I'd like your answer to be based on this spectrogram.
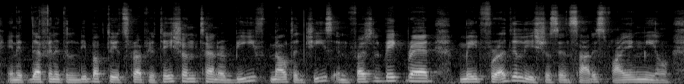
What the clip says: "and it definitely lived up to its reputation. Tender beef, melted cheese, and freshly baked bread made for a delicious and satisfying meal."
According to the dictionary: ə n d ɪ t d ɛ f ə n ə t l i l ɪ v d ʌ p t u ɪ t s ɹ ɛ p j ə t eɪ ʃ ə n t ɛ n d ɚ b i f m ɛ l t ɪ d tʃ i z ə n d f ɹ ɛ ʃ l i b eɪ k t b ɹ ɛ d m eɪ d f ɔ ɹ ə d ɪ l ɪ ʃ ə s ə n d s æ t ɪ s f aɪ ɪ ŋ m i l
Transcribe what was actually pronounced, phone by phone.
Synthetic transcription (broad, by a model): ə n ɪ t d ɛ f ə n ə t l i l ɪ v ʌ p t u ɪ t s ɹ ɛ p j ə t eɪ ʃ ə n t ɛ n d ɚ b i f m ɛ l t ɪ d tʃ i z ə n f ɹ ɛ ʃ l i b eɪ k b ɹ ɛ d m eɪ d f ɔ ɹ ə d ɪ l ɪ ʃ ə s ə n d s æ t ɪ s f aɪ ɪ ŋ m i l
